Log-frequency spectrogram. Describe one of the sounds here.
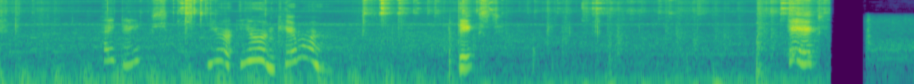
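A dog whines and yelps in high, rising and falling cries.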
